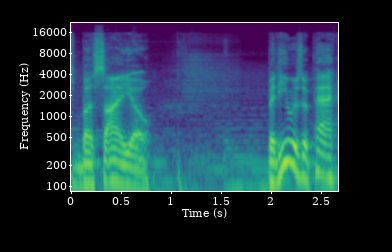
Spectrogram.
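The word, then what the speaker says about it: Basallo: call him cuz I wasn't sure how to pronounce that last name at first but now I know it's basayo but he was a Pack Attack Legend last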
